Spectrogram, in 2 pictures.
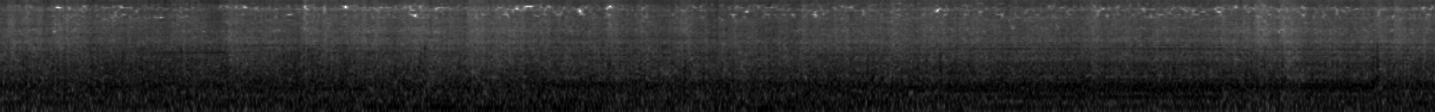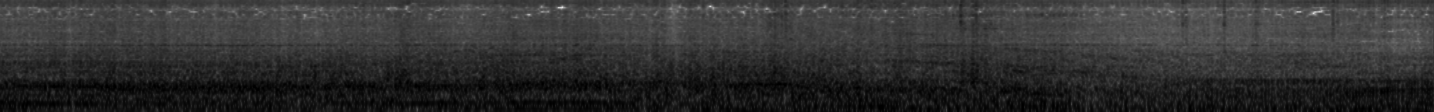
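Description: Small motorcycle engine running steadily under way, heard from the rider's seat with road and wind noise; the engine note eases briefly near the end as the bike slows behind traffic.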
